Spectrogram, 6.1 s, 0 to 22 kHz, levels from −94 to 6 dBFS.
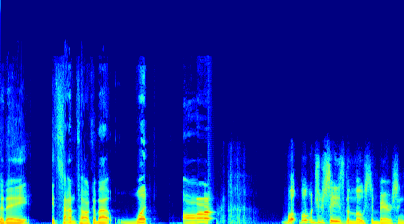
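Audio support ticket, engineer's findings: Choppy, robotic speech 2.41–3.44 s with five dropouts, longest 119 ms. Repeated packet loss in the jitter buffer/decoder path: each lost or late packet concealed by extending the last sound, covering about 38% of that stretch.

Rough, watery, muffled speech from 3.13 s to end, no recovery. Call bitrate drop: bandwidth estimate fell, encoder forced from 40 to 6 kbps, audio band cut from 20 kHz to 8 kHz. Bottom rate held for 1.3 s.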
